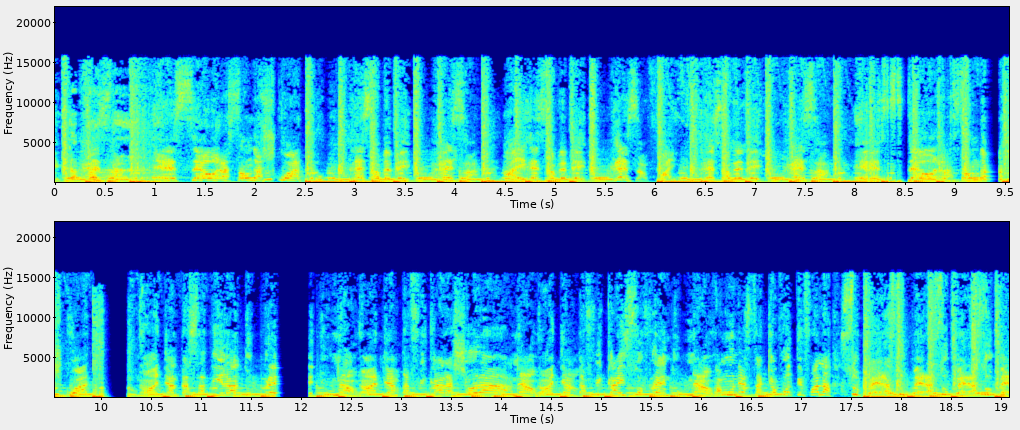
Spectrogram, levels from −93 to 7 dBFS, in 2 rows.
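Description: From 8.03 to 9.99 s the audio stalls repeatedly, a stutter of 22 brief gaps, the longest 131 ms, filled with continued and fading copies of the preceding sound. Packets reached the jitter buffer late, so it kept running dry. On a spectrogram, smeared vertical bands interrupt the texture.

At 10.01 s the sound holds as a buzz that fades to silence for about 130 ms before resuming at 10.28 s. This call audio freeze likely comes from packets held up in transit, inserting 247 ms of delay. The waveform shows a decaying tail, then a flat line.

A lighter stutter follows from 11.24 to 11.72 s, with eight gaps of at most 13 ms appearing as thin repeated slivers. At 11.74 s a second freeze sustains and fades, then goes silent for about 250 ms, adding 331 ms before the sound continues at 12.09 s.

From 16.19 to 18.96 s a jitter buffer speed-up runs the audio at 102% speed, trimming about 50 ms in tiny pitch-period slices to drain excess buffered delay. 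Pitch stays put while the timing runs only slightly fast, short of sounding hurried. Spectrogram harmonics keep their height but events crowd closer together.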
